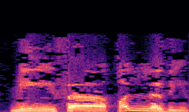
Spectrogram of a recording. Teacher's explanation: لاحظوا بأن همزة الذين لم تنطق لأن قبلها كلام · Term: همزة الوصل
